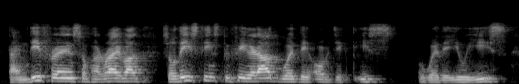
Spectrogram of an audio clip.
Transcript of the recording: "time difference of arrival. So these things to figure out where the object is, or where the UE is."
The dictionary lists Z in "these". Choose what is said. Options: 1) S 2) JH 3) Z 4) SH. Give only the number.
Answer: 1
